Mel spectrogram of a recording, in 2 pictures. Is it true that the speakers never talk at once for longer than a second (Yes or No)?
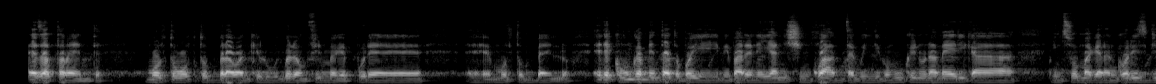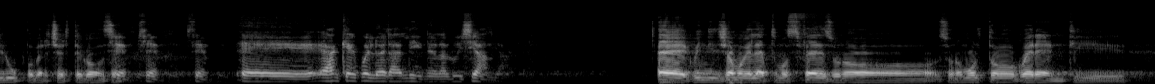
Yes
